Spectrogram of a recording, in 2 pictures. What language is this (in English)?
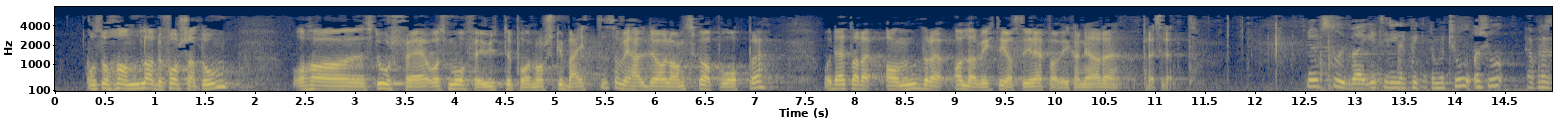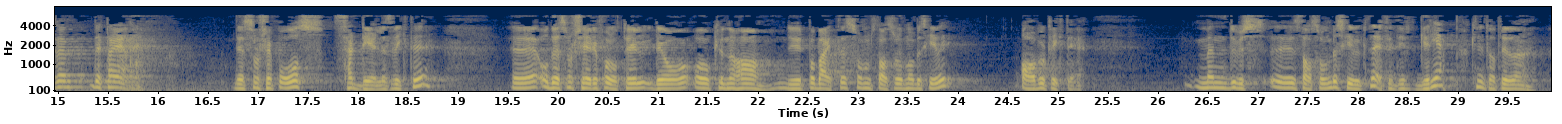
Norwegian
